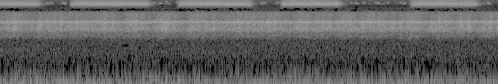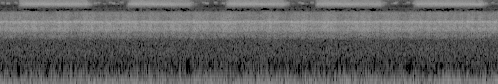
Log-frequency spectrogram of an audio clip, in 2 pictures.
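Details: Night chorus of crickets and katydids in summer: a steady train of about eleven buzzy, sizzling pulses, each shorter than two seconds, rides on continuous high trilling, with faint low rumble throughout.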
